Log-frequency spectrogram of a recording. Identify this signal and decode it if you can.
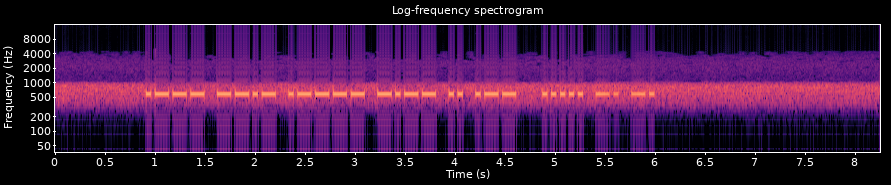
Morse code, heard as a keyed tone, about 26 wpm, 580 Hz, with radio noise. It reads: JQ1YIW 5NN
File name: posts / oct-08-2033z-tx5z-21-008mhz-cw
